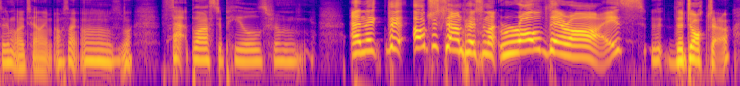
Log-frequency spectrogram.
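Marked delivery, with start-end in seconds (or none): 0.8-3.1 low, soft, reluctant admission; embarrassed. Retold or imitated. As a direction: confess it quietly, dragging it out. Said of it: "I was, like, really embarrassed".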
